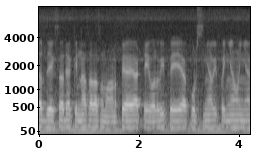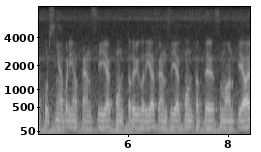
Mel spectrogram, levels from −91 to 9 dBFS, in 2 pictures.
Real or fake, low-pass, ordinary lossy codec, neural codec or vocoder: real; none; none; none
